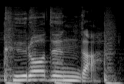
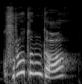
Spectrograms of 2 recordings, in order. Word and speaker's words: 그러든가: One important tip, the correct pronunciation is 든가, not 던가. 네, 오늘의 한국어 그러든가?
